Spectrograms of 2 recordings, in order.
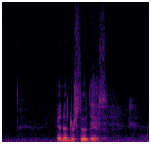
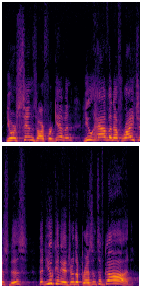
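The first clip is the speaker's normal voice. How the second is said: louder, higher sermon voice; full-force preaching; 8 semitones higher, 9 dB louder than usual. Acted. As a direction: drive the point home to the church.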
